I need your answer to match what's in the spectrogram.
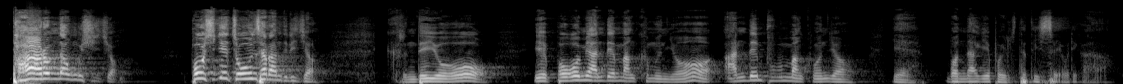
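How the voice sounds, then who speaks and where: A man's voice: high-pitched, fairly bright tone. A middle-aged male pastor preaching a conversational sermon, acting out quoted voices. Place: church sanctuary. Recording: long hall reverb.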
